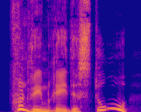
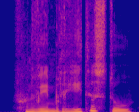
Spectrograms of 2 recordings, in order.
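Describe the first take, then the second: First: Higher, louder echo of the question; incredulous echo. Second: Said in the usual way. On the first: Acted. Harry echoing Ron's question in loud disbelief. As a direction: throw the question back in disbelief. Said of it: "erwiderte Harry". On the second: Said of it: "Ron blinzelte".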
